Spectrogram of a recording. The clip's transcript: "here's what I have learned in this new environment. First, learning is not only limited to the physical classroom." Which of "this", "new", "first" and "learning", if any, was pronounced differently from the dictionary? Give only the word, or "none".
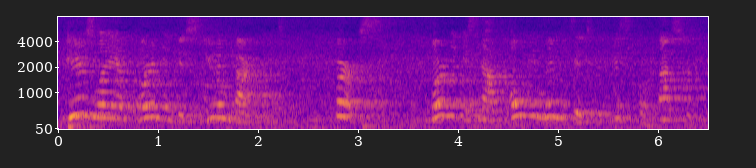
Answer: none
